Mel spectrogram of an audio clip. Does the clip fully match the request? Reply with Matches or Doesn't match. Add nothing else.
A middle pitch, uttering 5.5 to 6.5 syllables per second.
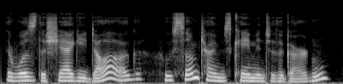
Matches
